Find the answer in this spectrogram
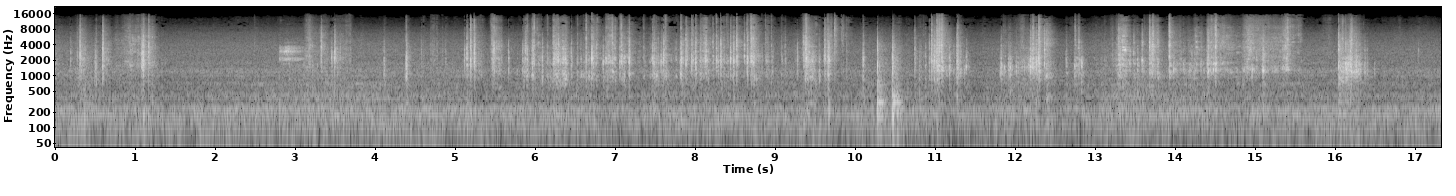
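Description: Stainless-steel heat-treating foil packets being cut open with tin snips and crinkled apart, with knife blades clinking as they come out. The sound is a run of irregular crackles and sharp metallic clicks, busiest in the second half.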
